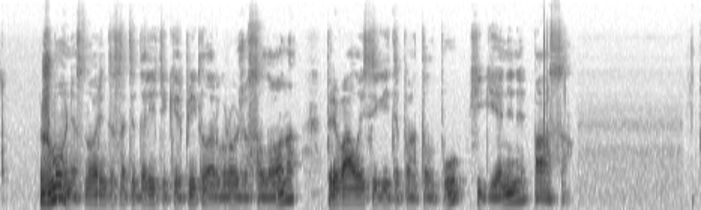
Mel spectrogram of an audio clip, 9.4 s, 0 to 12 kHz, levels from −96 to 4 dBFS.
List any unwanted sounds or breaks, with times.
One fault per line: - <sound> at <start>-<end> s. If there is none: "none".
none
